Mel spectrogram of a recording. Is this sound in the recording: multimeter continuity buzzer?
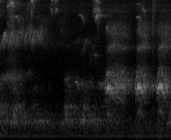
no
